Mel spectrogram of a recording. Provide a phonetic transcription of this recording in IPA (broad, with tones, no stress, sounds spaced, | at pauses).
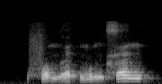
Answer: f o˧˩ m l ə˨˩ t̚ m u˧˩ ŋ x ə˧ n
